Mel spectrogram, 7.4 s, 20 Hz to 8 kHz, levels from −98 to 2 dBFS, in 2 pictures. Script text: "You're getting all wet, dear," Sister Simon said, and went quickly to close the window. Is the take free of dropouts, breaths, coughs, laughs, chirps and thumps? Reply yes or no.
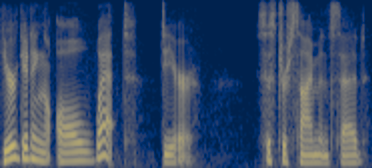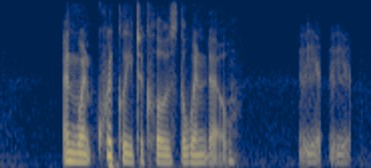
no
